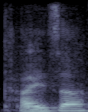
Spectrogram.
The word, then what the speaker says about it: Caesar: The way the C is pronounced is Latin, Oh, okay. like Kaiser. Oh, okay. You know, Caesar is Kaiser.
